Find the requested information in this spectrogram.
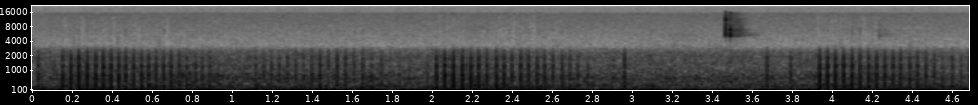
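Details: Domestic cat purring, played back as a soundtrack for a calming meditation: a steady low rumbling purr with a pulsing rhythm throughout, a few soft clicks and brief bursts of higher noise over it.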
